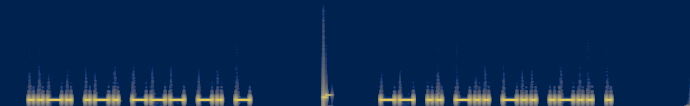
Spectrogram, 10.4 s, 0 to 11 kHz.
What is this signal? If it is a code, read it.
Morse code, heard as a keyed tone, about 17 wpm, 700 Hz. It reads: FRONT MIDDLE
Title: Sets of 2 Words - New Word Drill - 17wpm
